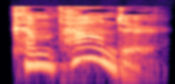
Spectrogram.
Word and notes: compounder: British English

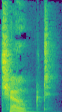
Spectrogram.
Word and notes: choked: American English

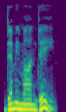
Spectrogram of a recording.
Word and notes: demimondaine: British English

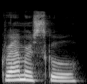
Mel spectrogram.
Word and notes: grammar school: American English

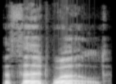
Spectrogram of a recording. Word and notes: third world: British English

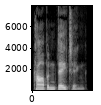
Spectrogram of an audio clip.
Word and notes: carbon dating: British English

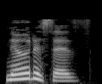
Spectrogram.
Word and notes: notices: British English

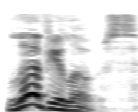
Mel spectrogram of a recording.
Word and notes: levulose: British English

